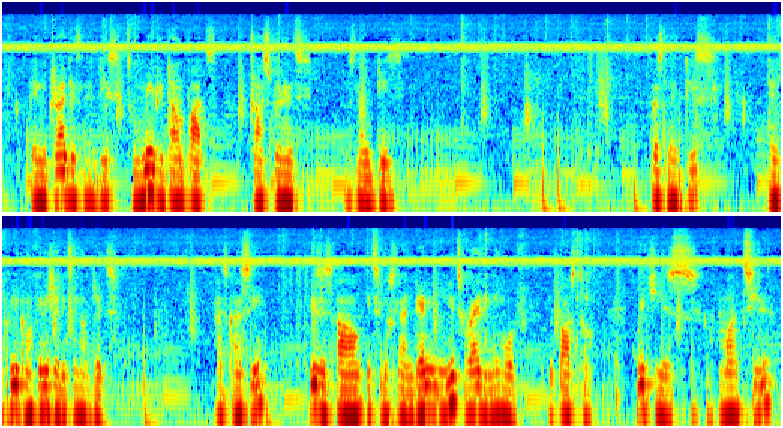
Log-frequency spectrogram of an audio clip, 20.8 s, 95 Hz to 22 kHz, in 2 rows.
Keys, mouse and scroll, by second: 19.6 typing.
